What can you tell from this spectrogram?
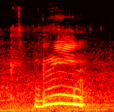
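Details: A cat eating hot roast chicken gives one drawn-out meow of under a second, a clear tonal cry with a gently arched pitch. The background is quiet.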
